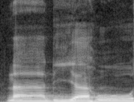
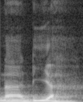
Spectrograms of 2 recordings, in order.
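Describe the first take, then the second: First: The word ends with a long final vowel. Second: The word ends on a consonant, without a vowel. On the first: The reading continues into the next word. "kalau kita wasal dibaca panjang" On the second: The reader stops at this word. "kalau waqaf kita baca langsung sukun"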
